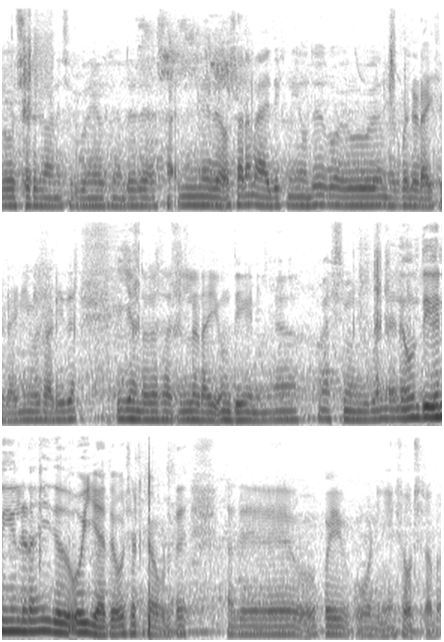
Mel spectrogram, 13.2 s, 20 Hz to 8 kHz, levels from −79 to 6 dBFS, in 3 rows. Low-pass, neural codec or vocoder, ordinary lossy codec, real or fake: 7.2 kHz; none; none; real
